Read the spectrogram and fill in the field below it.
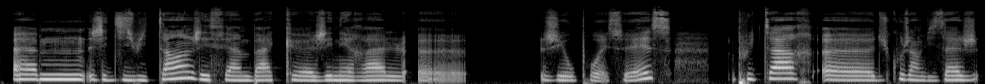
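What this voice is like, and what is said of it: Slight southwestern French accent. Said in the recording (French): “je viens de Fumel, c'est dans le sud-ouest. Du coup, j'ai un petit accent.”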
